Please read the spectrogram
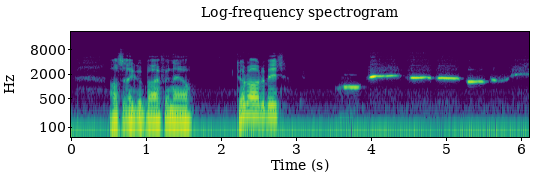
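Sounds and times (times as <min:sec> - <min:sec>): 
speech: 0:00.5 - 0:02.9
person whistling a melody: 0:03.6 - 0:06.0.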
